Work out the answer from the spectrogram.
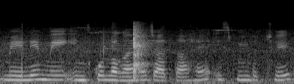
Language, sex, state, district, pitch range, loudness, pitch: Hindi, female, Haryana, Rohtak, 200-210 Hz, -25 LUFS, 205 Hz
